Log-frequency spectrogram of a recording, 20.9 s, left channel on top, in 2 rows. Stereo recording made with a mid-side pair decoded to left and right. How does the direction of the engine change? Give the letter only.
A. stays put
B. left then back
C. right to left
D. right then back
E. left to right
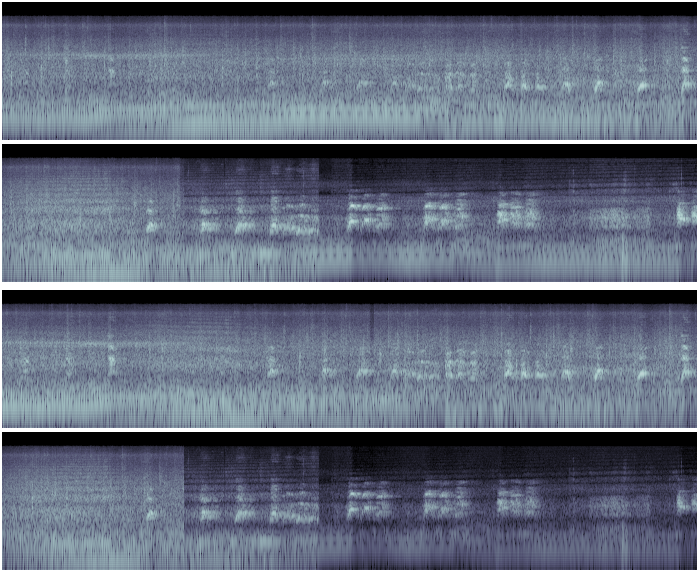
C.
